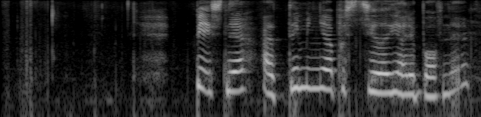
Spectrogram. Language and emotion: Russian, positive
